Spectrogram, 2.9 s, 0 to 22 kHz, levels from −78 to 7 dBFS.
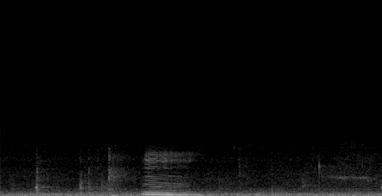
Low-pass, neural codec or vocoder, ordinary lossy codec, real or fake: none; none; none; real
